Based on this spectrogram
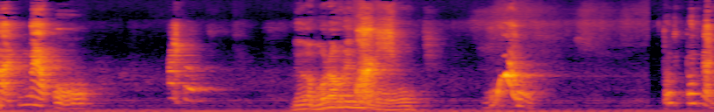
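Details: Grey parrot muttering indistinct human-like words, a mix of nice and not-so-nice phrases; a few short speech-like utterances separated by quiet gaps, in a small room.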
